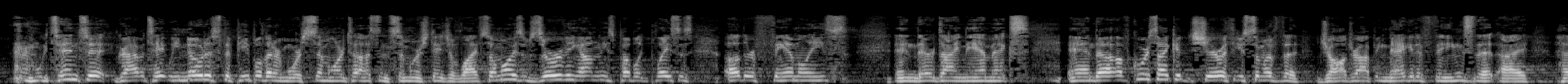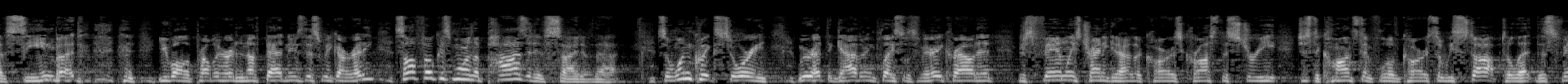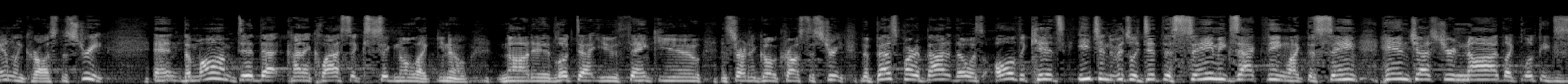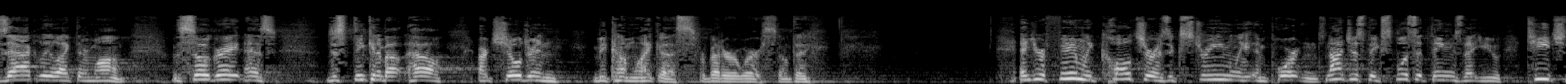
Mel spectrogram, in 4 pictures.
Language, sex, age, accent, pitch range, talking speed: English, male, 40-59, American, 150-200 Hz, 195 wpm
